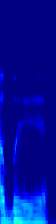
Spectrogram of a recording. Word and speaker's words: บือ: คำ ว่า บือ ครับ บือ เขียน บ่อ ให ๆ สระอือ อ่อ อ่าง รวม กัน แล้ว อ่าน ว่า บือ ครับ บือ เป็น คำ นาม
